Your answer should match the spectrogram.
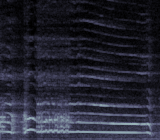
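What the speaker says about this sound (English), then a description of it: "When a hawk flies over, you'll hear the rooster call out and warn the flock." A rooster crows loudly and close by among a flock of hens, one long sustained call with a rising start and a falling tail, with no voices over it.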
